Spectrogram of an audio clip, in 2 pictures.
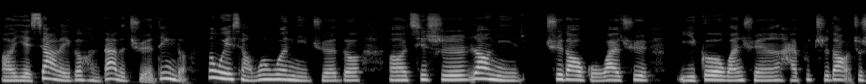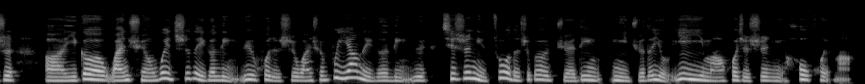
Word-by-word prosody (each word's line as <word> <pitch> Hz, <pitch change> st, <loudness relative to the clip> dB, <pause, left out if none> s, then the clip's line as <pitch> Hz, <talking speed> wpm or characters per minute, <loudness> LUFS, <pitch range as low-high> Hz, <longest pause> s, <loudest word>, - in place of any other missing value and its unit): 呃， 180 Hz, -1 st, 0 dB
也 180 Hz, -1 st, +1 dB
下 255 Hz, -, +3 dB
了 200 Hz, -, +2 dB
一 -, -, -1 dB
个 205 Hz, +3 st, 0 dB
很 185 Hz, -4 st, -5 dB
大 255 Hz, +6 st, +2 dB
的 185 Hz, -, -1 dB
决 165 Hz, -, -6 dB
定 270 Hz, -2 st, +1 dB
的。 210 Hz, -, -2 dB, 0.2 s
那 330 Hz, -, +2 dB
我 295 Hz, -3 st, +6 dB
也 250 Hz, -, +6 dB
想 225 Hz, -7 st, -2 dB
问 230 Hz, +1 st, +3 dB
问， 220 Hz, -3 st, +4 dB
你 180 Hz, -3 st, -2 dB
觉 180 Hz, +1 st, -4 dB
得， 190 Hz, +1 st, -1 dB, 0.3 s
呃， 195 Hz, 0 st, +2 dB
其 210 Hz, +3 st, -1 dB
实 210 Hz, 0 st, +2 dB
让 255 Hz, -1 st, +5 dB
你 180 Hz, -3 st, +1 dB, 0.3 s
去 235 Hz, -, +1 dB
到 215 Hz, -2 st, +5 dB
国 175 Hz, -3 st, -4 dB
外， 195 Hz, +1 st, +3 dB
去 200 Hz, 0 st, -2 dB, 0.2 s
一 185 Hz, -, -1 dB
个 200 Hz, +2 st, +4 dB
完 185 Hz, +1 st, +1 dB
全 190 Hz, 0 st, -2 dB
还 185 Hz, -1 st, -5 dB
不 220 Hz, +4 st, -7 dB
知 205 Hz, 0 st, -5 dB
道 215 Hz, -1 st, +2 dB
就 205 Hz, -, -5 dB
是， 195 Hz, 0 st, -1 dB, 0.2 s
呃， 175 Hz, -1 st, 0 dB
一 180 Hz, -, -1 dB
个 225 Hz, -1 st, +6 dB
完 185 Hz, 0 st, +2 dB
全 195 Hz, -2 st, -2 dB
未 275 Hz, -1 st, +2 dB
知 255 Hz, +3 st, -5 dB
的 260 Hz, -, +1 dB
一 -, -, +2 dB
个 190 Hz, 0 st, 0 dB
领 190 Hz, +4 st, -3 dB
域， 225 Hz, +2 st, +2 dB
或 215 Hz, 0 st, -2 dB
者 175 Hz, -, -4 dB
是 175 Hz, +3 st, -7 dB
完 175 Hz, -1 st, -2 dB
全 200 Hz, +3 st, -4 dB
不 305 Hz, -, -2 dB
一 285 Hz, -, +2 dB
样 315 Hz, 0 st, +3 dB
的 230 Hz, -, +2 dB
一 -, -, -3 dB
个 175 Hz, +1 st, -3 dB
领 170 Hz, -1 st, -7 dB
域， 180 Hz, 0 st, -3 dB
其 260 Hz, -, -1 dB
实 280 Hz, +3 st, 0 dB
你 235 Hz, -9 st, +3 dB
做 285 Hz, -, 0 dB
的 190 Hz, -6 st, -1 dB
这 215 Hz, +4 st, -7 dB
个 220 Hz, -2 st, 0 dB
决 175 Hz, -4 st, -6 dB
定， 200 Hz, +1 st, -1 dB
你 185 Hz, -3 st, -1 dB
觉 175 Hz, +3 st, -6 dB
得 200 Hz, -, -1 dB
有 200 Hz, -6 st, 0 dB
意 240 Hz, -1 st, +4 dB
义 -, -, +2 dB
吗？ 165 Hz, -3 st, -2 dB
或 195 Hz, +4 st, -1 dB
者 175 Hz, -, -4 dB
是 180 Hz, +3 st, -4 dB
你 165 Hz, -1 st, -7 dB
后 225 Hz, -2 st, 0 dB
悔 205 Hz, -, -6 dB
吗？ -, -, -7 dB
195 Hz, 310 characters per minute, -23 LUFS, 180-225 Hz, 0.3 s, 我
